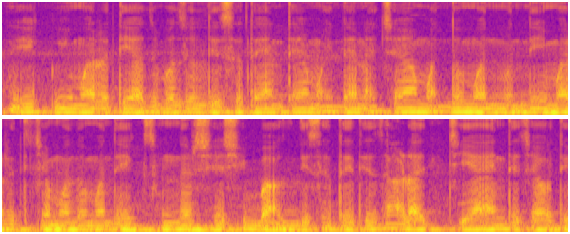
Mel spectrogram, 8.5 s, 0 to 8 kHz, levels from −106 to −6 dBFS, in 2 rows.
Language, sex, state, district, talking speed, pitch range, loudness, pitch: Marathi, male, Maharashtra, Pune, 175 wpm, 95-100 Hz, -17 LUFS, 95 Hz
